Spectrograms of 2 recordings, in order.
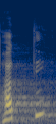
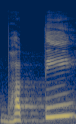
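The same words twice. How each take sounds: First: The final vowel is short. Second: The final vowel is long. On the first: The speaker calls it right. "ये शुद्ध रूप है" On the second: The speaker calls it wrong. "ये गलत है"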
